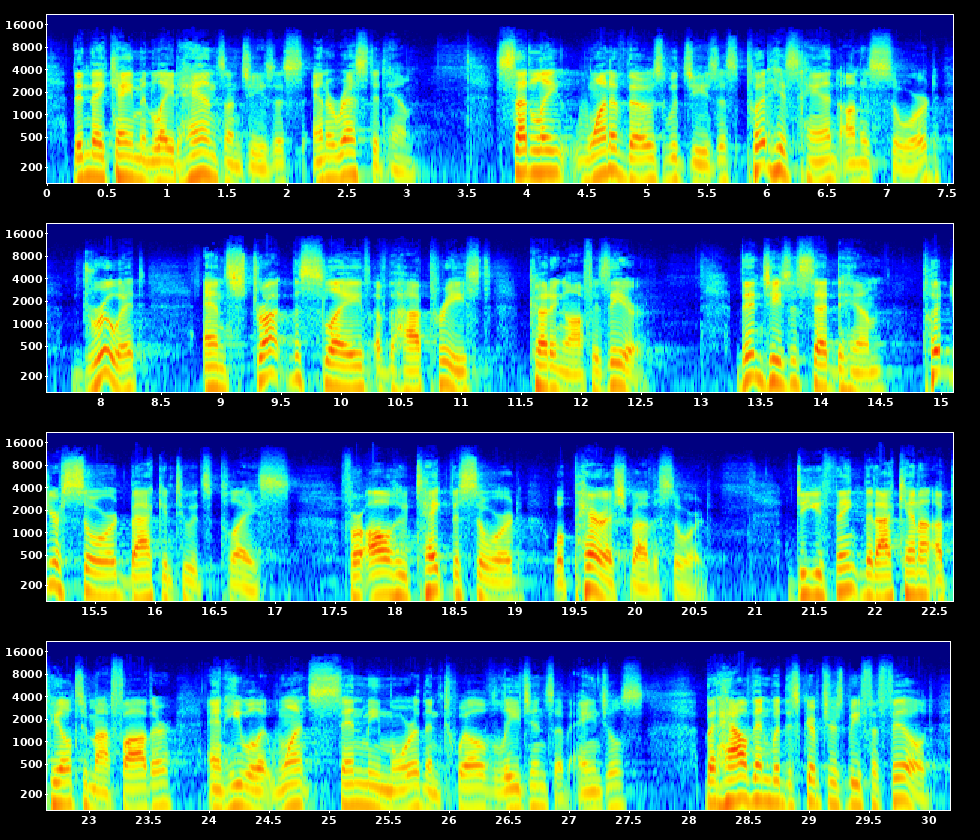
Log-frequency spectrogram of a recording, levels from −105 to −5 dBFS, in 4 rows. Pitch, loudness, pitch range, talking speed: 135 Hz, -31 LUFS, 115-150 Hz, 180 wpm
